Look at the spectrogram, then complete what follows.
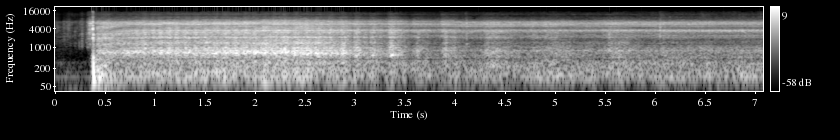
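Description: Plumber's gas soldering blowtorch lit with a sharp click about a third of a second in, then its flame hissing steadily as it heats a copper reducer for soldering; the hiss eases down a little about three seconds in.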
